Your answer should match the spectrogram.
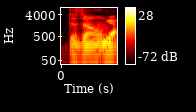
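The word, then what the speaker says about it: DAZN: Done.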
